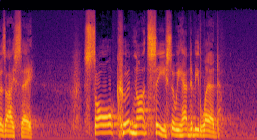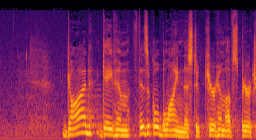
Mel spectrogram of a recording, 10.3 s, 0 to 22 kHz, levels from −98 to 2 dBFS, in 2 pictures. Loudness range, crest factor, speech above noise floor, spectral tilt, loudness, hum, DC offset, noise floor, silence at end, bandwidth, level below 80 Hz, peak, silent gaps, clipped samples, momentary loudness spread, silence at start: 5 LU; 14 dB; 28 dB; -4.5 dB/octave; -13 LUFS; none; under 0.1%; -41 dBFS; 0 s; 16.5 kHz; -50 dBFS; 0 dBFS; none; under 0.1%; 6 LU; 0 s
